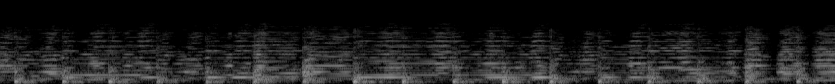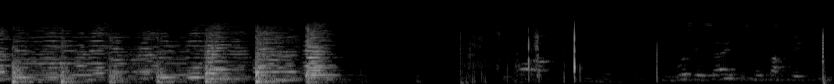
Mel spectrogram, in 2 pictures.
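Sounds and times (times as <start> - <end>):
diatonic accordion accompaniment: 0.0 - 11.8.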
